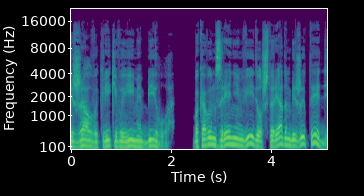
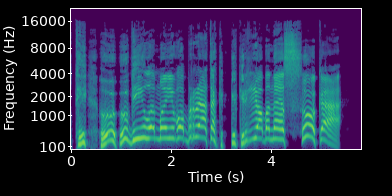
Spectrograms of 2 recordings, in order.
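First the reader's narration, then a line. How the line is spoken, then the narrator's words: Screaming. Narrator (Russian): Билл прокричал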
